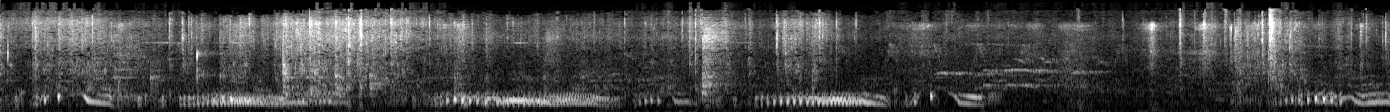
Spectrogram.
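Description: Silver pigeons cooing, a series of soft, rolling coos repeating every couple of seconds, close and clear, with faint chirps and rustling between them.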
